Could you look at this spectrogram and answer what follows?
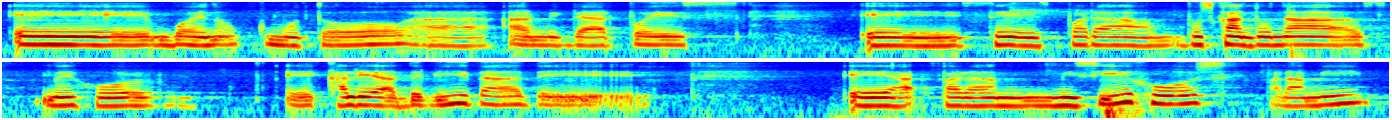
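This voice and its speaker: A woman from Colombia, a panel guest, speaking in a nervous, halting way about her own experience. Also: mid-range voice, flat delivery, vocal fry. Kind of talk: personal testimony at a panel. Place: conference hall. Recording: reverberant hall.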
